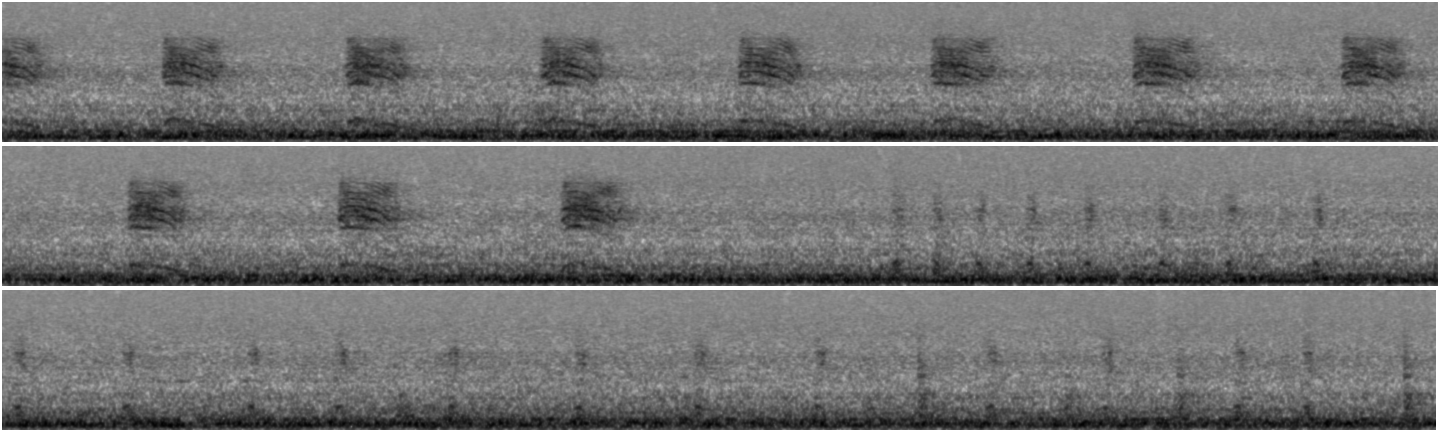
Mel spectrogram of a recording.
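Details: Manhattan squirrel outside an apartment, New York City, giving ten harsh raspy barks spaced roughly one second apart, then faint quick chips continuing over a constant low rumble of urban traffic.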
